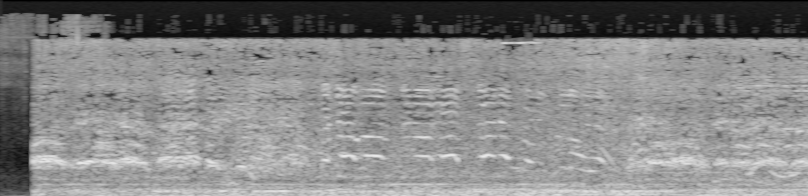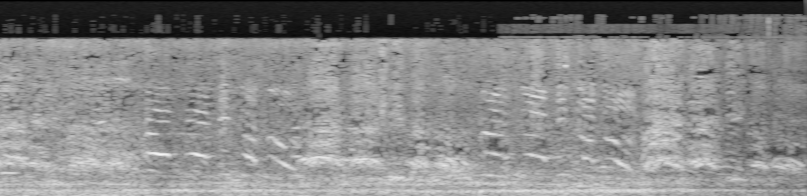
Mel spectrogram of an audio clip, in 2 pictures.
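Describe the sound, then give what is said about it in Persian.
Protesters fill the streets of Iranshahr, Iran, their voices massed into a loud, sustained roar of shouting and chanting that keeps an even, dense level throughout. “اما در ایران شهر هم مردم معترض خیابون ها بودن. میریم صدای ایران شهر رو میشنویم.”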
